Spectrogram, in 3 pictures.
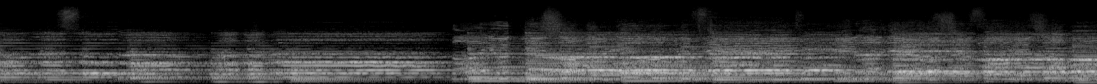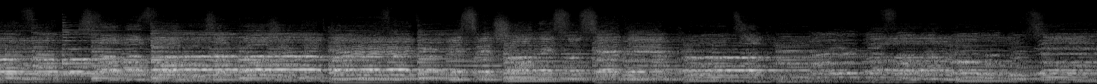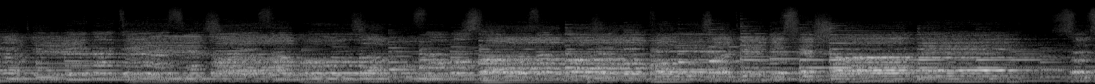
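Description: Mixed youth choir singing a hymn in several voice parts, the sound filling out and growing louder about four and a half seconds in.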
